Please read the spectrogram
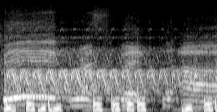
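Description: Bassline house / speed garage track playing in a DJ mix: chopped, heavy bass stabs with a rapid siren-like warbling synth line over them, which gives way to held synth notes near the end.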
